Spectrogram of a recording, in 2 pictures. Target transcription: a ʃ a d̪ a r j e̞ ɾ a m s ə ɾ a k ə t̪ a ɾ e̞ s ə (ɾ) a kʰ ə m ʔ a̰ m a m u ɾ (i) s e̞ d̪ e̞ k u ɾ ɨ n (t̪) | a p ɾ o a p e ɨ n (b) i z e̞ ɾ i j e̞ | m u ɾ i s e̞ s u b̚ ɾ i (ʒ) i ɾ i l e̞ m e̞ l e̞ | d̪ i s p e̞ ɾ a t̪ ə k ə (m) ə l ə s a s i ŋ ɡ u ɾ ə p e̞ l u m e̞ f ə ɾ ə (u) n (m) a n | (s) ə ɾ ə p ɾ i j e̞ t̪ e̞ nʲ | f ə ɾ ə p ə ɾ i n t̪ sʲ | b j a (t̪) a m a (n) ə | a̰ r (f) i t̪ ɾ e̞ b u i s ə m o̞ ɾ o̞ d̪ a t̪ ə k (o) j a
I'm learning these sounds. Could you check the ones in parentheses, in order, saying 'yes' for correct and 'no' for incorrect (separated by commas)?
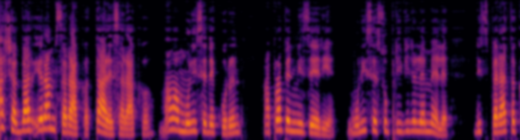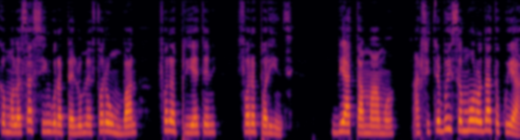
yes, yes, no, no, no, yes, yes, no, no, yes, no, yes, no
